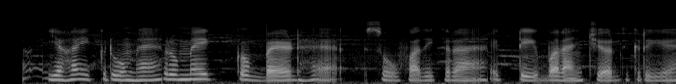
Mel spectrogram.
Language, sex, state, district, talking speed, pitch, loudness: Hindi, female, Maharashtra, Nagpur, 175 wpm, 195 Hz, -32 LUFS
